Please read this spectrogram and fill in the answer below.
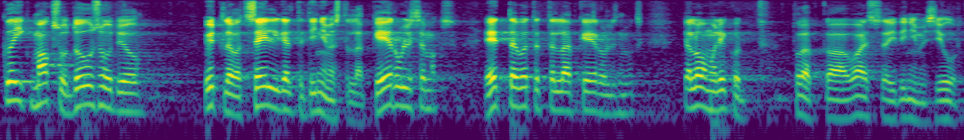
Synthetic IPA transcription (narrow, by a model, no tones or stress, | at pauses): kɤjkːˑmɑksut̪ɤwsud̪̥ju | yt̪ːˑle̞vɑd̪̥se̞lʲɡ̥e̞lt̪ˑe̞t̪ːinime̞st̪e̞læ̰ːb̥ke̞ːɾulise̞mɑks | e̞t̪ːe̞vɤt̪ːˑe̞t̪ːe̞lːæeb̥̚ke̞ːɾulisemɑks | jɑlo̞ːmulikult̪ːule̞b̥̚kɑvɑesejd̪inime̞sijuːrd̪̥e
